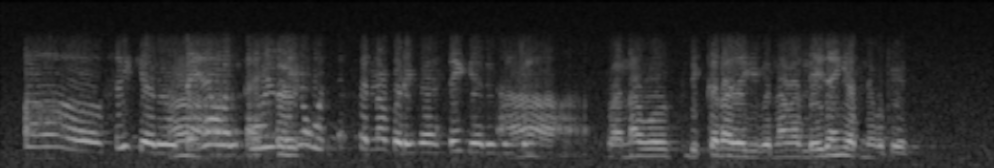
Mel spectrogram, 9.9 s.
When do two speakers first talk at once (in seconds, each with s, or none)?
1.6 s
